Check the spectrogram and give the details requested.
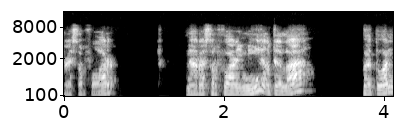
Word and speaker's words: reservoir: Yang pertama ini yang paling sering keluar ya, batuan yang kita sebut sebagai reservoir atau reservoir ya tulisannya ya, bacanya reservoir.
